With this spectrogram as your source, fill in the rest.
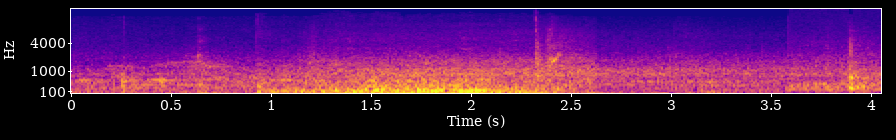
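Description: A heavy door slides open.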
